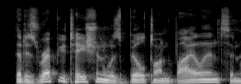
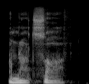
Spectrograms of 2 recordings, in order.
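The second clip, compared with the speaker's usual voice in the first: low and much softer, steady; quiet; 3 semitones lower, 7 dB quieter than usual. A narrator's reading. Husband to his foreman, quiet and cold. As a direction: say it quietly, with menace held back. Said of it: "Jace said quietly".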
